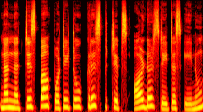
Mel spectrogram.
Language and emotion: Kannada, neutral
